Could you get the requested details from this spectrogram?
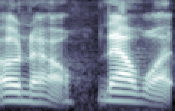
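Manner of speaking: sudden flustered, panicked, alarmed outburst. Retelling finding the deer still breathing: imitating her own past panic. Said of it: "now I'm panicking".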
